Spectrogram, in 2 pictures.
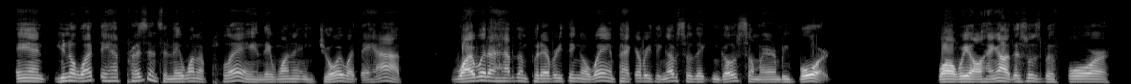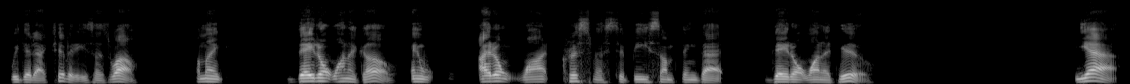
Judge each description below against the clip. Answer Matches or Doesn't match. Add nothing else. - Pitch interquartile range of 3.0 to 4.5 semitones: Matches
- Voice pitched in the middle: Doesn't match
